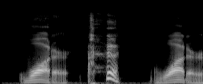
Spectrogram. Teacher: It becomes much softer. Your tongue just taps the roof of your mouth very quickly. So it's not a hard stop. Right. It actually sounds much more like a D. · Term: flat T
